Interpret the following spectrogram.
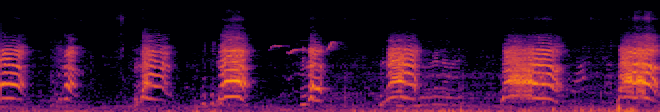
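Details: Goats calling during a bath given to keep them healthy and plump; loud quavering bleats repeat roughly every second, with a faint high chirp between calls and quiet background.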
